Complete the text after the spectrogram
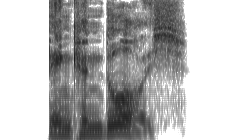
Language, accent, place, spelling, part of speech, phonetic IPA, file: German, Germany, Berlin, denken durch, verb, [ˌdɛŋkn̩ ˈdʊʁç], De-denken durch.ogg
- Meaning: inflection of durchdenken: 1. first/third-person plural present 2. first/third-person plural subjunctive I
